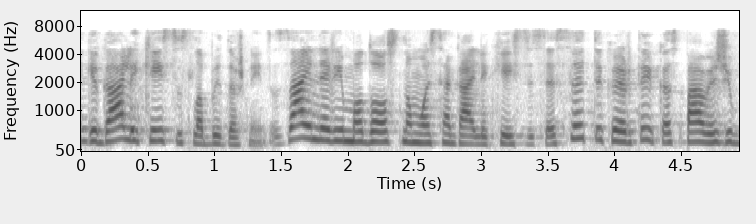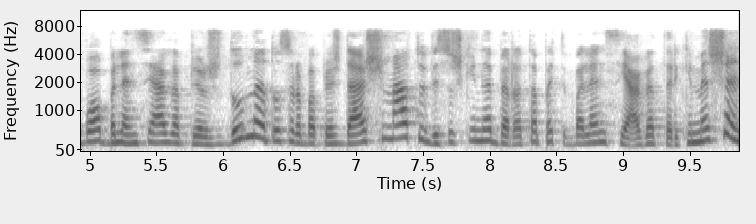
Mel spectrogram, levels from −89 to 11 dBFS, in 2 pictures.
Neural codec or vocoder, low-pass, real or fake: codec, 16 kHz, 2 kbps, X-Codec, WavLM features, trained on Multilingual LibriSpeech; 7.2 kHz; fake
